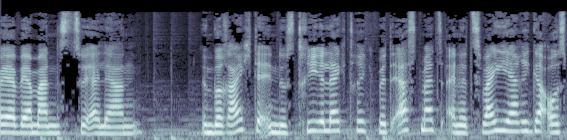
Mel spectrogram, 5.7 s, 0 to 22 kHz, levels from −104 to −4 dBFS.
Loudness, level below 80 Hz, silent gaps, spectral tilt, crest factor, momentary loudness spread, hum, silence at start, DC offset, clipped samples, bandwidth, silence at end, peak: -16 LUFS; -40 dBFS; none; -4 dB/octave; 16 dB; 9 LU; none; 0 s; under 0.1%; under 0.1%; 15.5 kHz; 0 s; 0 dBFS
